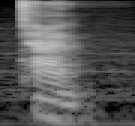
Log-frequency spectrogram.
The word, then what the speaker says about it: Thanh: Than, how do you say your name? I don't want to mess it up. Tan, Tan. THANH.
